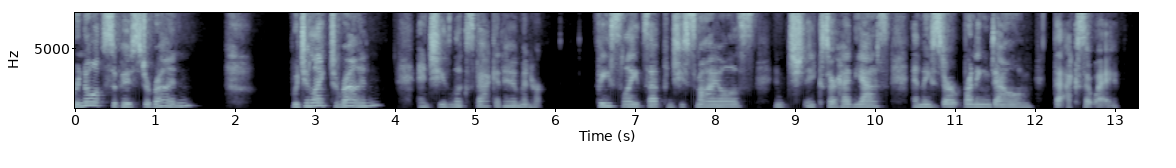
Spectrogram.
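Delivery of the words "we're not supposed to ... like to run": put-on speaking with a British accent. Retelling what a father said to his daughter, in his British accent. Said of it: "in his British accent".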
